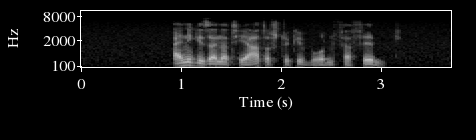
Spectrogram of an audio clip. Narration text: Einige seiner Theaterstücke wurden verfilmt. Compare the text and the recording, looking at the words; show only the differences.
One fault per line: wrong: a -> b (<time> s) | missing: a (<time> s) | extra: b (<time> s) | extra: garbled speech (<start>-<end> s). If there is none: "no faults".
no faults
